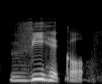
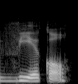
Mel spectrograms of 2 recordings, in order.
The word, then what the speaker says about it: vehicle: it comes up tonight vehicle vehicle or the question came up do you have to have a good h in the middle no you don't it could be vehicle via via vehicle herb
